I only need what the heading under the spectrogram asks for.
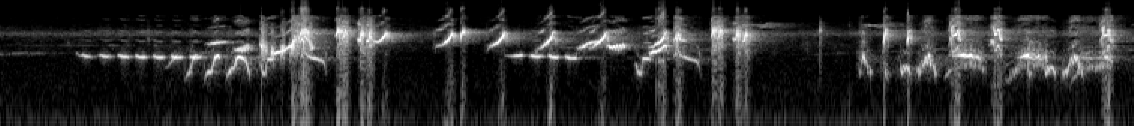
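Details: White-rumped shama singing loudly: a run of evenly spaced falling whistles building into rapid chattering sweeps and clicks, a short pause, then more dense varied phrases.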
